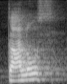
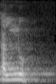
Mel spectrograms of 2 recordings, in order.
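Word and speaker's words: callow: कालोस, कल्लू होता है, कल्लू। हम कल्लू नहीं बोलेंगे, हम बोलेंगे कालो।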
